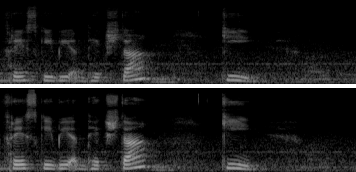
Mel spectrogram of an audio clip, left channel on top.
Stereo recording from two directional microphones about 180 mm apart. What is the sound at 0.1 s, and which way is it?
A woman's voice, 55° right (ahead or behind).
